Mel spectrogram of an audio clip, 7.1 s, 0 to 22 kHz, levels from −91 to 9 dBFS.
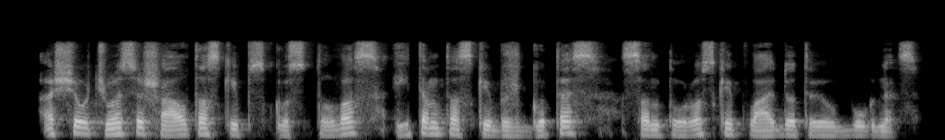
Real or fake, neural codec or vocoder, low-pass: fake; codec, 16 kHz, 2 kbps, X-Codec, WavLM features, trained on Multilingual LibriSpeech; 7.2 kHz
